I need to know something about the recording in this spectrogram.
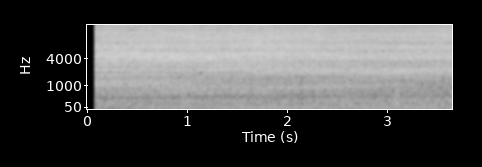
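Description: A heavy truck rumbles past on a wet road.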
